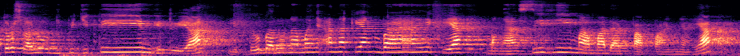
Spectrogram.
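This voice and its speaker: A woman teaching a children's Bible lesson in a gentle, patient way, often repeating points and checking in with "ya". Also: mid-range voice, slight background noise. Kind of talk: Sunday-school lesson for children. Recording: echoey room with long reverb.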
